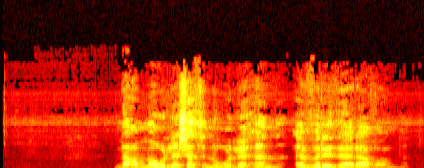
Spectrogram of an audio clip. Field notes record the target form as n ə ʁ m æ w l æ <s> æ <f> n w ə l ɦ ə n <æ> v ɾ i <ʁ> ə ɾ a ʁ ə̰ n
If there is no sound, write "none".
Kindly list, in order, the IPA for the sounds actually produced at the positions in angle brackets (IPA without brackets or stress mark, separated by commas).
ʃ, θ, æ, ð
